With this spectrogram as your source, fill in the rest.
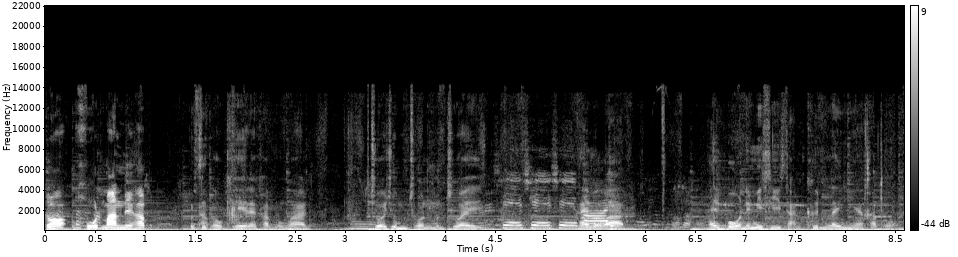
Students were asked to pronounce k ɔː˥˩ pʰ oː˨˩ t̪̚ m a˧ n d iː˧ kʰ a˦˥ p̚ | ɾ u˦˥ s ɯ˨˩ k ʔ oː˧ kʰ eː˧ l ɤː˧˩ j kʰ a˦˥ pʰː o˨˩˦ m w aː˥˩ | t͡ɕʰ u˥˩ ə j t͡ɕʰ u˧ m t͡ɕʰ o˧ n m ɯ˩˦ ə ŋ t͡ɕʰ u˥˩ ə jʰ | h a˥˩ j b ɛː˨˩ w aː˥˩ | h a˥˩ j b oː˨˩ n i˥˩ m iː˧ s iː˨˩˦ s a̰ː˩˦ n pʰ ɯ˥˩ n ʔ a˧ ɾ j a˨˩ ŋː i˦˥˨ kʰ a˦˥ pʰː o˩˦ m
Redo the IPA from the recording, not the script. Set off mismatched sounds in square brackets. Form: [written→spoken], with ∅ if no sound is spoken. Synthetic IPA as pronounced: k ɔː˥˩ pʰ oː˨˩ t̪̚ m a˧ n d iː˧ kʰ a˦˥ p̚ | ɾ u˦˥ s ɯ˨˩ k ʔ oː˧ kʰ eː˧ l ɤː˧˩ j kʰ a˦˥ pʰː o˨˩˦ m w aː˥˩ | t͡ɕʰ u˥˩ ə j t͡ɕʰ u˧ m t͡ɕʰ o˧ n m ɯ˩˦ ə [ŋ→n] t͡ɕʰ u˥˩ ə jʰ | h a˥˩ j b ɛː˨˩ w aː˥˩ | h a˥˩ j b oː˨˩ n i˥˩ m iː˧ s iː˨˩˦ s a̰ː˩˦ n [pʰ→kʰ] ɯ˥˩ n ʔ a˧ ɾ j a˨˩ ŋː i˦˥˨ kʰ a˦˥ pʰː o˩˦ m

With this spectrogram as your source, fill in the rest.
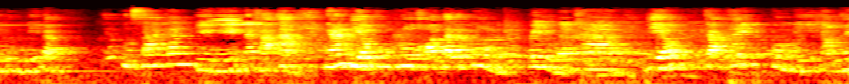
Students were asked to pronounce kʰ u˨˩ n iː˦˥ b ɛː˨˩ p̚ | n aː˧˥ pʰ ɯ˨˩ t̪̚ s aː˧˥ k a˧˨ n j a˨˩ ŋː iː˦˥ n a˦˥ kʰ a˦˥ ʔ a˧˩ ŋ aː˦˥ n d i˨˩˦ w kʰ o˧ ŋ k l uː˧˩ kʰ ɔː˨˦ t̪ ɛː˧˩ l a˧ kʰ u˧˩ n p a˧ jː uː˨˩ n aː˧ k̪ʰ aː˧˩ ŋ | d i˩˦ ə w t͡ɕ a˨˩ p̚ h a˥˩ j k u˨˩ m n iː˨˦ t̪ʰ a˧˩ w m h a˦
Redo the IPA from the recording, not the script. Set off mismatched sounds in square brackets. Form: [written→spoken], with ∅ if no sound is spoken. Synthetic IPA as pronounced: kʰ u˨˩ n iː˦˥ b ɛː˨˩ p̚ | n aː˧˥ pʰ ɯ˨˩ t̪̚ s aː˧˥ k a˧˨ n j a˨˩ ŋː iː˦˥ n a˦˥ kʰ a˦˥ ʔ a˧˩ ŋ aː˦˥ n d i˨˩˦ w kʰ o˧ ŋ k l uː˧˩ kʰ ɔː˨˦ t̪ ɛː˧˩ l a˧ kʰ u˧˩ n p a˧ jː uː˨˩ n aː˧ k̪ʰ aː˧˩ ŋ | d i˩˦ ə w t͡ɕ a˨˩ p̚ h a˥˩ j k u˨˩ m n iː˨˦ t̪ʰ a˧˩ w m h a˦

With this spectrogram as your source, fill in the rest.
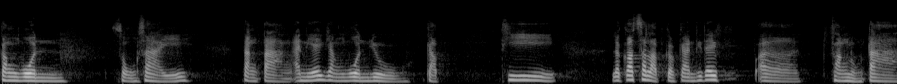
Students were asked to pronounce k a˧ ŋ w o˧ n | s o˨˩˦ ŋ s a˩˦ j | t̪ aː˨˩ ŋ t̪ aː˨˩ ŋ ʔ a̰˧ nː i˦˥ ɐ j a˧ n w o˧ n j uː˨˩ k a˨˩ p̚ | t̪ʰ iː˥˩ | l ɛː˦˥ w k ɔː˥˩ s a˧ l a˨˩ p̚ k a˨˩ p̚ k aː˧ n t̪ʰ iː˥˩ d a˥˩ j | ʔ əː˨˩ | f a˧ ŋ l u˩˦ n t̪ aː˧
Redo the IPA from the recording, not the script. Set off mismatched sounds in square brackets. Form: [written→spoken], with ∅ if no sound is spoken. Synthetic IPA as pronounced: k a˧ ŋ w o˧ n | s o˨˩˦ ŋ s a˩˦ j | t̪ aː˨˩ ŋ t̪ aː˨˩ ŋ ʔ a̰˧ nː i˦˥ ɐ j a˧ [n→ŋ] w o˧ n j uː˨˩ k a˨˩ p̚ | t̪ʰ iː˥˩ | l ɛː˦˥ w k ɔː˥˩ s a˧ l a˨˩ p̚ k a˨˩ p̚ k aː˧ n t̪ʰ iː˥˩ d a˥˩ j | ʔ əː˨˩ | f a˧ ŋ l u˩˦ [n→ŋ] t̪ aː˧

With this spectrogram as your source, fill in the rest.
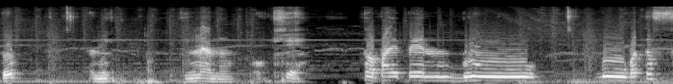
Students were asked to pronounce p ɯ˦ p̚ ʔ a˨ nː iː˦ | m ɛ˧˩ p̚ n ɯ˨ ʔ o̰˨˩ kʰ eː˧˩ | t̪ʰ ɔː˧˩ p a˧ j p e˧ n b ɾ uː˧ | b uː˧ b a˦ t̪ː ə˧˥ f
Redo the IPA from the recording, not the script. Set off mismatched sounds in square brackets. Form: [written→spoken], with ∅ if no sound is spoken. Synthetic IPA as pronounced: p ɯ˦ p̚ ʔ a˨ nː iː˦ | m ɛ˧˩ [p̚→∅] n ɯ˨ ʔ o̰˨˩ kʰ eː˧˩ | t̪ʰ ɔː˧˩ p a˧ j p e˧ n b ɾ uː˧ | b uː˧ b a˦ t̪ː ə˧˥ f

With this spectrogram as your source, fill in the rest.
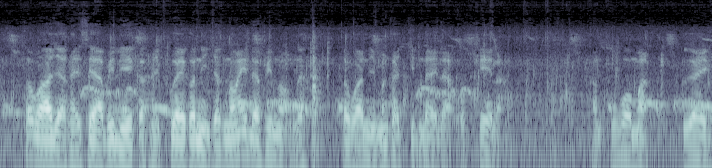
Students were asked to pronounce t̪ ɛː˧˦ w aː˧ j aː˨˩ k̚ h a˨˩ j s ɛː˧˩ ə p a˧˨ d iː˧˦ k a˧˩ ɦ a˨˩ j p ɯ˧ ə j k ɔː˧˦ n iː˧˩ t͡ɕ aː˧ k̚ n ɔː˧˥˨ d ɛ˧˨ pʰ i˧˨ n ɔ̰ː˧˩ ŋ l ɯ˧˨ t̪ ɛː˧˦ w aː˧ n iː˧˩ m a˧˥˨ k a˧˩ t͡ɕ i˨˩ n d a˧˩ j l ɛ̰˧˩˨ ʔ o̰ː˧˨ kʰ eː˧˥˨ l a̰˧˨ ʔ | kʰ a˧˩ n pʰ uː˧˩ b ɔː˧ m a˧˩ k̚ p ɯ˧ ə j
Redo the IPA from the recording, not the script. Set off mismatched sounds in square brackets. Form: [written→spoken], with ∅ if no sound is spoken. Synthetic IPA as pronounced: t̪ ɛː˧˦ w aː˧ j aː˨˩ k̚ h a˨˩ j s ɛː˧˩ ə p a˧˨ d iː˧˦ k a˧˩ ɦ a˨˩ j p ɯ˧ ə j k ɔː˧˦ n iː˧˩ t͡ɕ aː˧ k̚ n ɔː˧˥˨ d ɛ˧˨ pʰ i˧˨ n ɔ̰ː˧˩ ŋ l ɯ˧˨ t̪ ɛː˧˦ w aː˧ n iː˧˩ m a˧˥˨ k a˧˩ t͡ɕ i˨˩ n d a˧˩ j l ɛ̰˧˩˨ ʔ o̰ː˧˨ kʰ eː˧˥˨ l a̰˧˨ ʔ | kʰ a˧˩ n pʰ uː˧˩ b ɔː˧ m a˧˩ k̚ p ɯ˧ ə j

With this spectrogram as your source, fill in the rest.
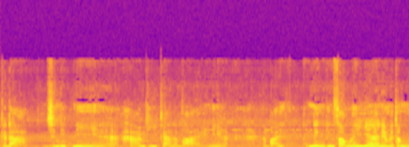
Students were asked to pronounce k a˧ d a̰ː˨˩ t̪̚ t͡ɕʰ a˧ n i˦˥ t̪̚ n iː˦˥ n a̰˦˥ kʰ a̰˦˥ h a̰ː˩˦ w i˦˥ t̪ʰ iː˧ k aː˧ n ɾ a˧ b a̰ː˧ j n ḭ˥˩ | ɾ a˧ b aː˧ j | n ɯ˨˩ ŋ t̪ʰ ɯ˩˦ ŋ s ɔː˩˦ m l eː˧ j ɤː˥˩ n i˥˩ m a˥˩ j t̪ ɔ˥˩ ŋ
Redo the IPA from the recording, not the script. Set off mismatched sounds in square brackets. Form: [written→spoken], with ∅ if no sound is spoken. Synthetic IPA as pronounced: k a˧ d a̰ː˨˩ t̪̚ t͡ɕʰ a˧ n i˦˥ t̪̚ n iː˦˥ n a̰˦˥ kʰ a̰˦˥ h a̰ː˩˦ w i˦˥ t̪ʰ iː˧ k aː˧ n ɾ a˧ b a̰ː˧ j n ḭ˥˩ | ɾ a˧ b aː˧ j | n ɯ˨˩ ŋ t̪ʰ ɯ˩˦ ŋ s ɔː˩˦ [m→ŋ] l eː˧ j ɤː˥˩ n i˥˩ m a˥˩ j t̪ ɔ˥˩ ŋ

